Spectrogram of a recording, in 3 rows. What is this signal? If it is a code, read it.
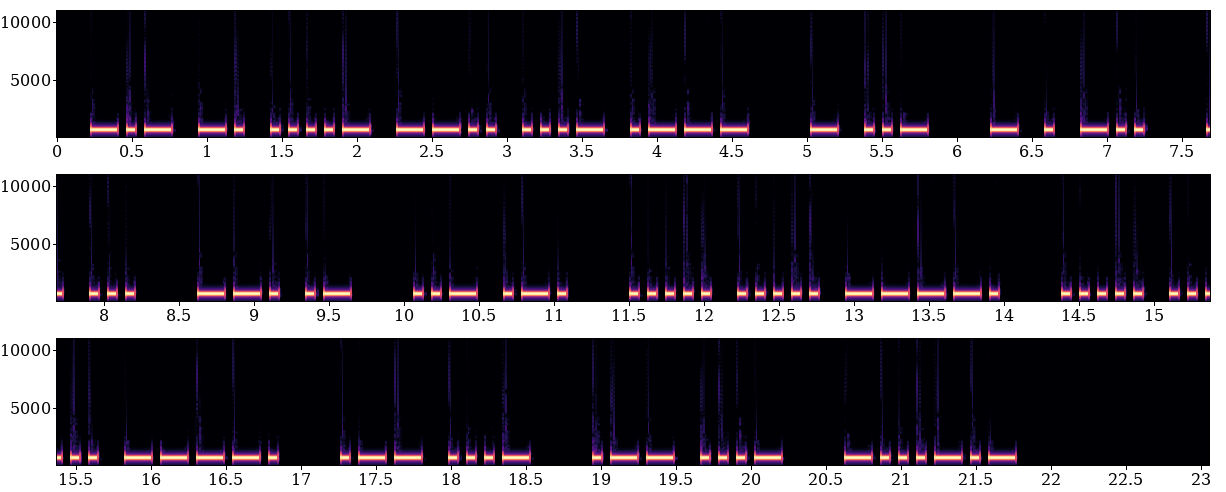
Morse code, heard as a keyed tone, about 20 wpm, 700 Hz. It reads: KN4ZVJ TU TED ES GA UR 559 559 WV WV <BK>
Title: POTA QSO Practice - 20wpm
